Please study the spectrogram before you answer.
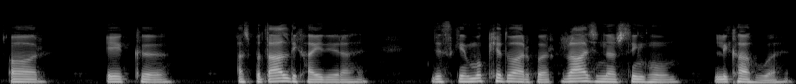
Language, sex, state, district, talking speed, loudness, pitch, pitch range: Hindi, male, Uttar Pradesh, Ghazipur, 130 wpm, -25 LUFS, 120 Hz, 110-130 Hz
